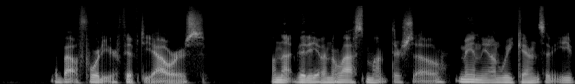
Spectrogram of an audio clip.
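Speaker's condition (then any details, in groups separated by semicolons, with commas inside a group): No condition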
